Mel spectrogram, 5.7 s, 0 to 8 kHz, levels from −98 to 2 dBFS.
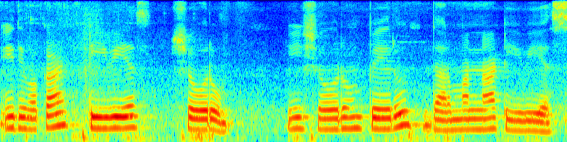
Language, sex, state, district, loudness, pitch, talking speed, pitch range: Telugu, female, Andhra Pradesh, Srikakulam, -16 LUFS, 190 Hz, 125 wpm, 180-200 Hz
